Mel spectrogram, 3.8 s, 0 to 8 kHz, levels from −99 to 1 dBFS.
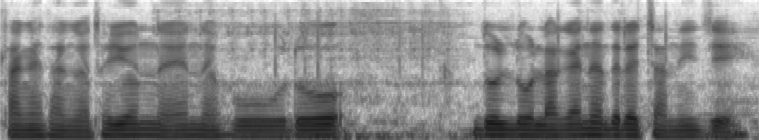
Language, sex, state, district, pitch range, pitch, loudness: Chakma, male, Tripura, Dhalai, 110-120 Hz, 115 Hz, -16 LUFS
